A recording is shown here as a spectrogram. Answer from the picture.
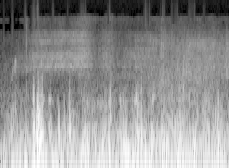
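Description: Wind buffeting a handheld GoPro's microphone: an uneven low rumble that swells and dips in gusts, with a fainter hiss above it.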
